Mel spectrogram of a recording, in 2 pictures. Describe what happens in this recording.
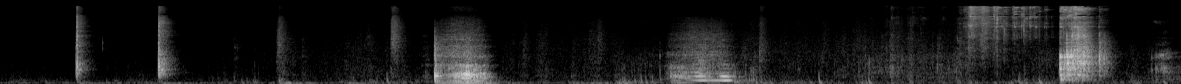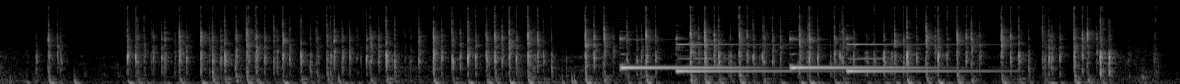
I turned on the lights. Adjusted my chair and sat down but managed to produce a scraping sound whilst doing it.Took my keys out of my pocket and put them on the desk and started typing on my keyboard.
